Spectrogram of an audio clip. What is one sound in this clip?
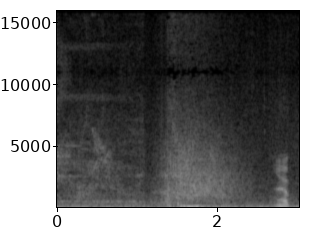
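A magic spell bursts with a whooshing rush.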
